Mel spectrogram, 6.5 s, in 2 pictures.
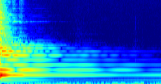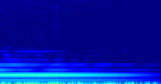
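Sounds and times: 
mandolin notes G3: 0.0 - 2.7.

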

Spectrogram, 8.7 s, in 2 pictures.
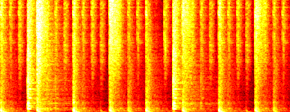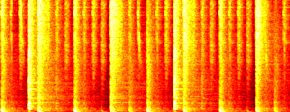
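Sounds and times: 
basic beats: 0.0 - 8.7.

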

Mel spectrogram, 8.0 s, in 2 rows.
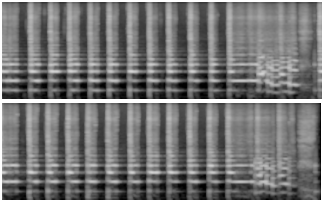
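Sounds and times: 
soul flute music: 0.0 - 7.9.

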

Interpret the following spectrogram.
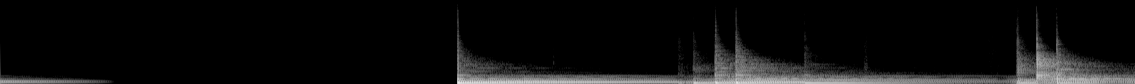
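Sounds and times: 
Celtic frame drum: 4.6 - 11.3.

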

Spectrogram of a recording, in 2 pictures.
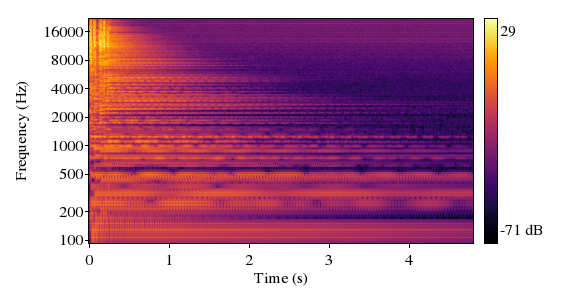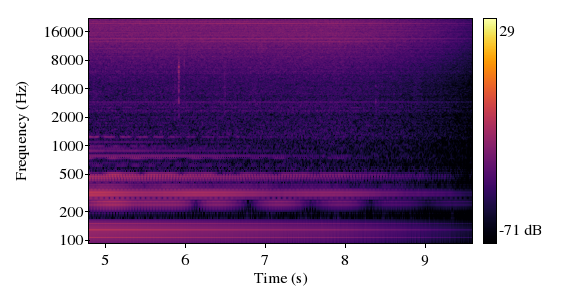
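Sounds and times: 
12-string electric guitar loop in B major: 0.0 - 7.8
12-string acoustic guitar loop in B major: 0.0 - 8.8.

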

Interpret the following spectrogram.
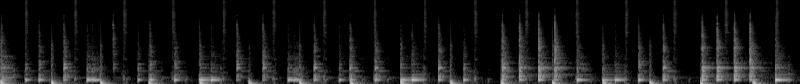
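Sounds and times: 
Latin percussion groove: 0.0 - 7.9.

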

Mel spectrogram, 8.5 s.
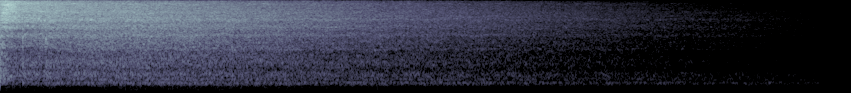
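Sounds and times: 
crash cymbal: 0.0 - 6.7.

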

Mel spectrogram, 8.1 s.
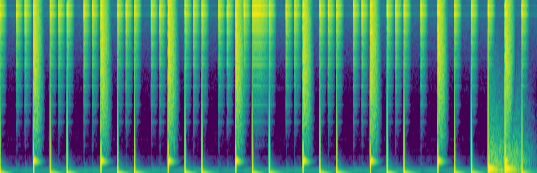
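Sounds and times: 
classic drum machine rhythm loop: 0.0 - 8.0.

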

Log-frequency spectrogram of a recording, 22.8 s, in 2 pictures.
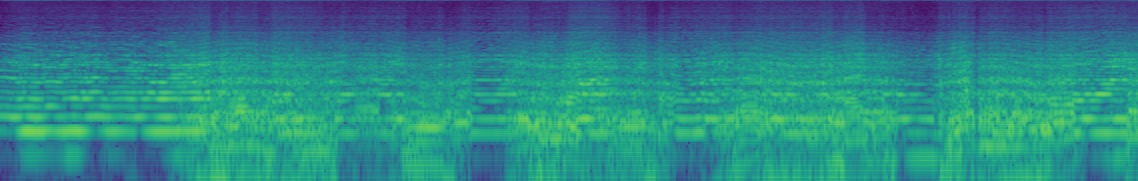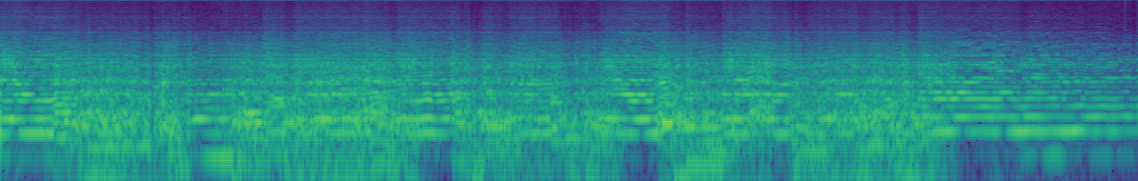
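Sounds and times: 
long electric guitar strum: 0.0 - 22.7.

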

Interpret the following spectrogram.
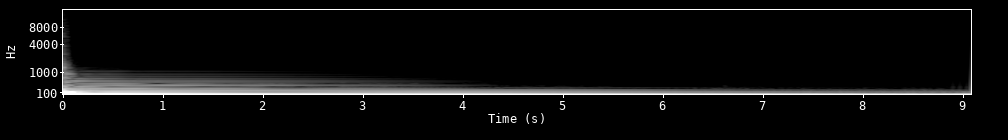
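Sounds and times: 
soft acoustic bass note A#1: 0.0 - 9.0.

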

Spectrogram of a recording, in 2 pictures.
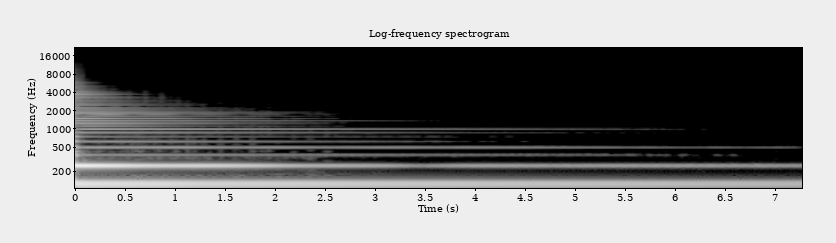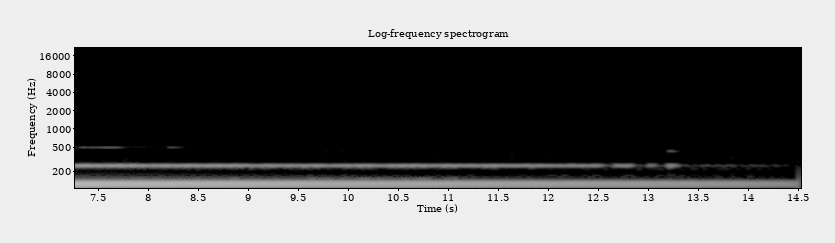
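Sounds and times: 
campfire nylon guitar B2 note: 0.0 - 4.2.

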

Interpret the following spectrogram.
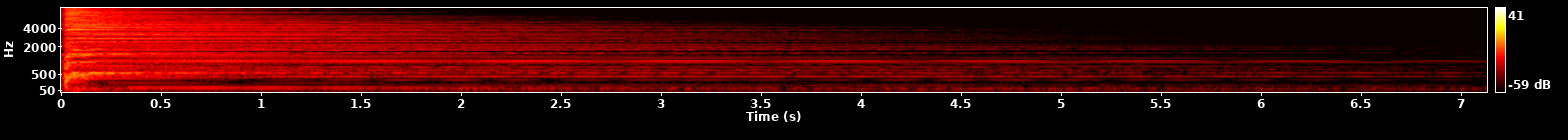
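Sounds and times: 
open foot hi-hats: 0.0 - 2.5.

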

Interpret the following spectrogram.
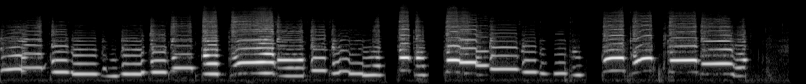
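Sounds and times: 
African penny whistle in G: 0.0 - 7.5.

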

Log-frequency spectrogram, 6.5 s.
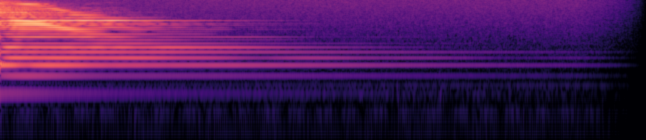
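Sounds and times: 
Indian tabla percussion: 0.0 - 5.7.

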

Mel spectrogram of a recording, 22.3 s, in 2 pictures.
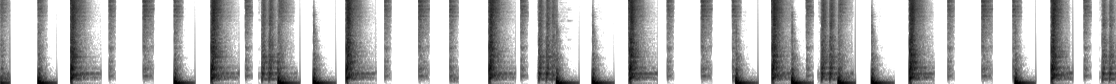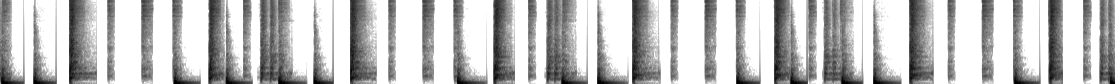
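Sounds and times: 
electro lounge drum kit: 0.0 - 3.7, 4.9 - 6.6, 7.3 - 22.3.

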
